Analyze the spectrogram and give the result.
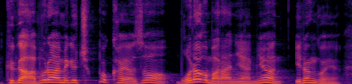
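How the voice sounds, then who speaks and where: High-voiced man preaching a sermon. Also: lively intonation, fairly quick, a bit bright. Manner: asks the congregation questions, acts out quoted blessings with rising force. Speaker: pastor.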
